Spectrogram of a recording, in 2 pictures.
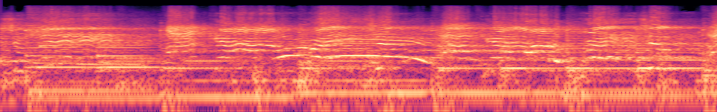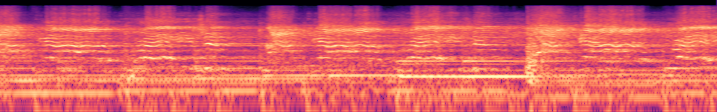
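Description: A woman singing a gospel worship song through a microphone with wavering held notes, backed by live keyboard and a drum kit.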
